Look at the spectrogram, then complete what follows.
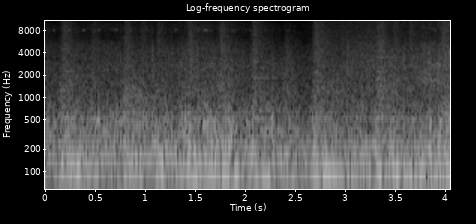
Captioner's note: tank engine whirring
